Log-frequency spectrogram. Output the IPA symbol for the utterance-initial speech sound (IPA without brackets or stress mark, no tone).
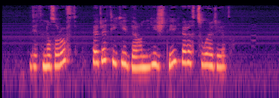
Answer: ð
